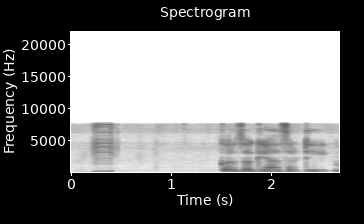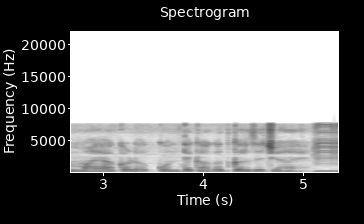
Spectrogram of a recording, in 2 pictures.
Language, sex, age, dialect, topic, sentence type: Marathi, female, 18-24, Varhadi, banking, question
